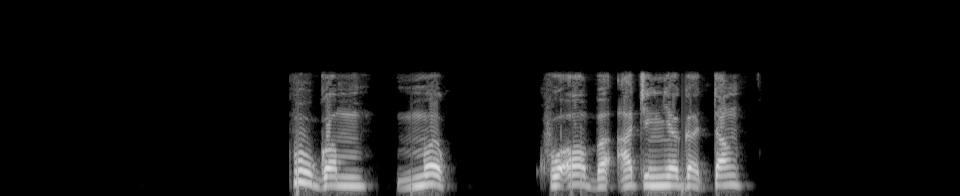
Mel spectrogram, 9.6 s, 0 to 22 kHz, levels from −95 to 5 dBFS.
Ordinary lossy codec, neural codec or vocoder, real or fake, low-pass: Opus, 64 kbps; none; real; 5.4 kHz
